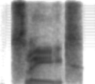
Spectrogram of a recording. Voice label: "sleet", British

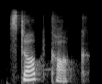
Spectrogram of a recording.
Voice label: "stopcock", Indian

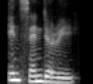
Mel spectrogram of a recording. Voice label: "incendiary", Indian

